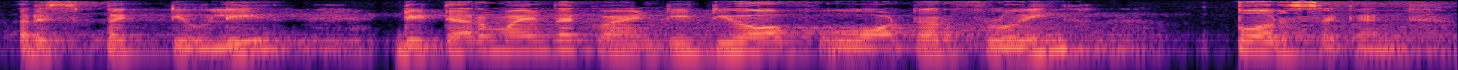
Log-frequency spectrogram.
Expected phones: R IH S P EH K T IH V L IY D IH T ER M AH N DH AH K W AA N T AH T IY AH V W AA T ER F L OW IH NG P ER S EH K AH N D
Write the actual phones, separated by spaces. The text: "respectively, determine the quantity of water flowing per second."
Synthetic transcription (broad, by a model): R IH S P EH K T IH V L IY D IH T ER M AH N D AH K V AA N T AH T IY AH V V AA T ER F L OW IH NG P ER S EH K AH N D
